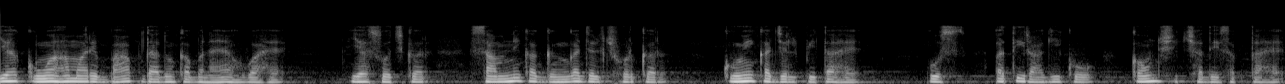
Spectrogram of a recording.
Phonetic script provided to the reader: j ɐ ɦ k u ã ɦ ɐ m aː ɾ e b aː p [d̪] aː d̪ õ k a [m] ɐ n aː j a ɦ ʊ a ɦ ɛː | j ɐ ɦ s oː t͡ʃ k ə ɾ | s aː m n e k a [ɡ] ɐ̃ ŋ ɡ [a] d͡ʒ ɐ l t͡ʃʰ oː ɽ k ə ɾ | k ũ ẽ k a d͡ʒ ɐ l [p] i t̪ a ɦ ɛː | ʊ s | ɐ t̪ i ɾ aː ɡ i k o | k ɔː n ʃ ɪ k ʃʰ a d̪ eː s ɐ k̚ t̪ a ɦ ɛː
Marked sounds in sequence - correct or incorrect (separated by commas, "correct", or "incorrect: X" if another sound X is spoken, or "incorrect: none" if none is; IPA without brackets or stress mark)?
correct, incorrect: b, correct, correct, correct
